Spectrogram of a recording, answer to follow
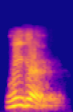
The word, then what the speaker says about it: meagre: MEAGRE, मीगर पढ़ते, कहना पड़ता है उसको मीगर। अजीब दिख रहा है, प्रोनाउंसिएशन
